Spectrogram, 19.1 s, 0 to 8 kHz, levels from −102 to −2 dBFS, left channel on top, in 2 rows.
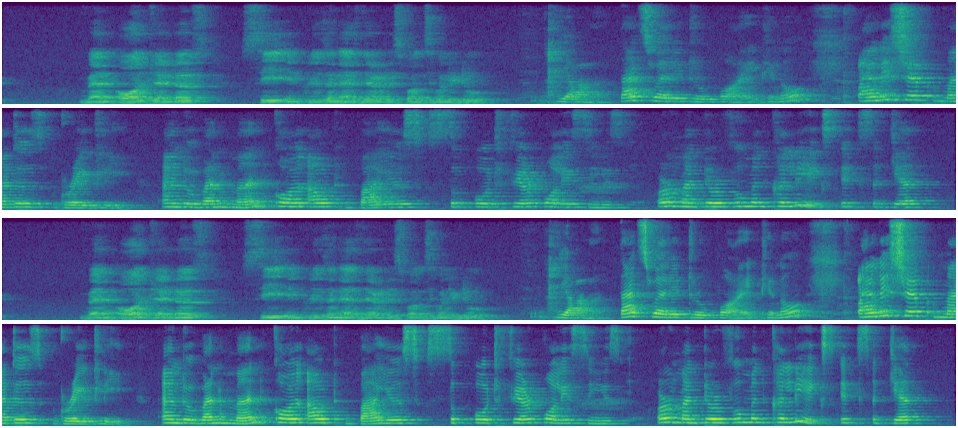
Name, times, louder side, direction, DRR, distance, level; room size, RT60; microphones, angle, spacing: voice 1, 0.8-2.0 2.4-4.8 5.4-5.6 15.6-15.7, left 1 dB, 70° left, -5 dB, 0.5 m, -31 dB
voice 2, 5.5-10.8 11.1-13.7 14.0-15.7 16.1-18.6, right 5 dB, 70° right, 6 dB, 0.3 m, -25 dB
3.1 x 2.1 x 2.6 m, 0.65 s
head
